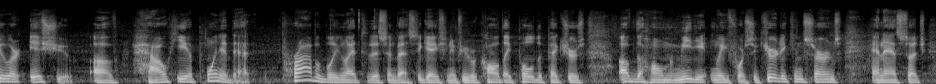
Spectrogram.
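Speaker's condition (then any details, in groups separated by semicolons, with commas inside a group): No condition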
